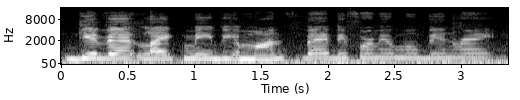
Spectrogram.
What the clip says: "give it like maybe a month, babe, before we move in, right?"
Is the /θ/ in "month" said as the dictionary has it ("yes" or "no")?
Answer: yes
